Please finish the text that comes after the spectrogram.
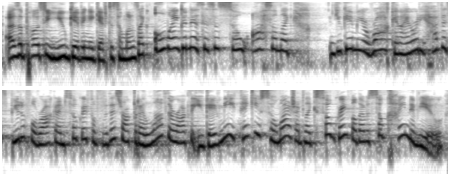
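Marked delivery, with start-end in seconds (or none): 2.0-11.8 much higher, gushing, overjoyed thank-you; squealing with exaggerated gratitude; gushing delight. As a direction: play a receiver thrilled over a mere rock. Overjoyed grateful gift receiver quoted.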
